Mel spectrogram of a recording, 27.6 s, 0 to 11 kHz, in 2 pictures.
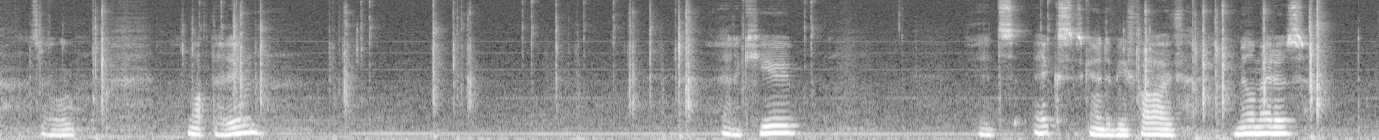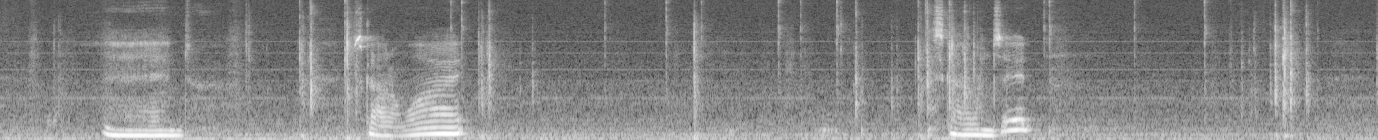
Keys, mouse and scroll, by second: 0.9 KP_7, 2.0-4.1 middle drag, 3.4 ctrl+s, 4.6 ctrl+a, 5.9-7.8 middle drag, 6.8 shift+a, 10.4-12.2 drag, 12.2 m, 16.8 s, 18.6 z, 19.9-21.7 drag, 20.8-23.7 middle drag, 23.0 s, 25.2-26.9 drag.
